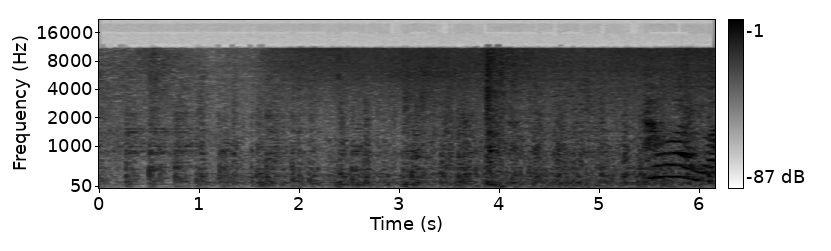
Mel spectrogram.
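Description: In the video game Metro Exodus, a steam train gets underway with a broad hiss and a rolling, rumbling clatter that builds slowly. A voice cuts in briefly near the end.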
